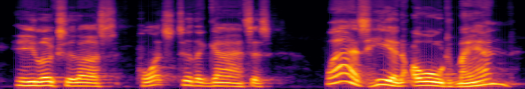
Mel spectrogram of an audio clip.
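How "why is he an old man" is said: mock carrying voice, loud and drawn-out. Retelling how he suddenly pointed at a guy and asked, loud question. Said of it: "in his usual loud voice".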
